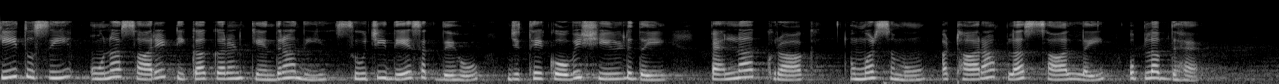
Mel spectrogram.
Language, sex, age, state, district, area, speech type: Punjabi, female, 18-30, Punjab, Jalandhar, urban, read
